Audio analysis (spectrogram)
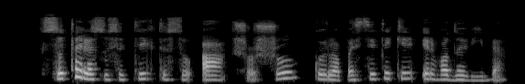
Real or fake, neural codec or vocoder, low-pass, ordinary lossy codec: real; none; 10.8 kHz; AAC, 32 kbps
